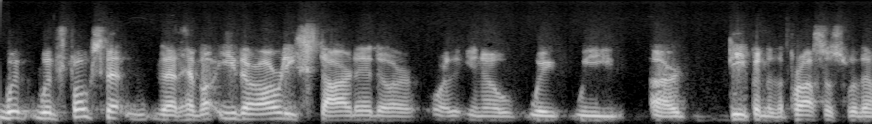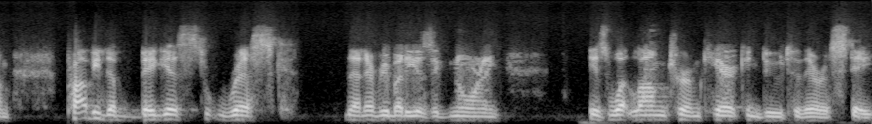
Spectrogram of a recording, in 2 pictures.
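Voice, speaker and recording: Medium pitch and ordinary pitch variation mark this man's a plain, everyday voice. He talks at a moderate pace with an American accent. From Maine, US. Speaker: financial planner. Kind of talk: interview.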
